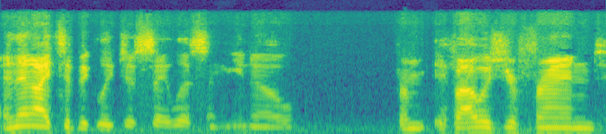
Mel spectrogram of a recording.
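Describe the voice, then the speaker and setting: Talking at a fairly quick pace, a man uses a bright, sharp tone and ordinary pitch variation. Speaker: real estate investor. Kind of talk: live stream tips. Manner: fast; halting.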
